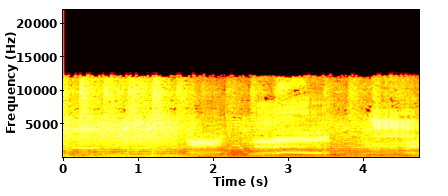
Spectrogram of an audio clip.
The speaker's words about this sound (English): Well, why do we got lamb noises today to start the show?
